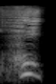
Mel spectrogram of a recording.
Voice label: attack jp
